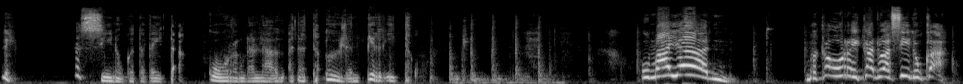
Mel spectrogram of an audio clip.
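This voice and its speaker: A woman's voice: on the high side, animated, measured pace, pauses often, husky. A woman playing a defensive, quarrelsome mother in an Ilocano radio drama, exclamatory and argumentative as she stands up for her son. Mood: startled, suspicious.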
